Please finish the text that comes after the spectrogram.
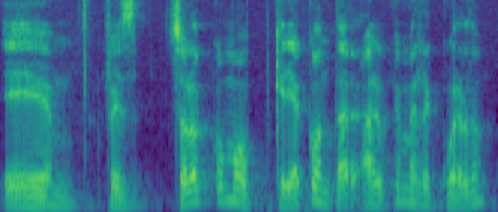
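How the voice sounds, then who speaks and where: A man's voice: on the high side, measured pace, darkish tone. A man co-hosting a casual faith podcast, telling a personal story with frequent laughter and local slang. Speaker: podcast co-host.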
